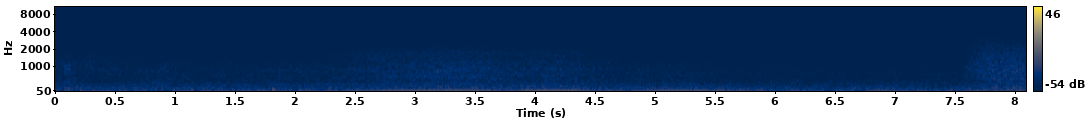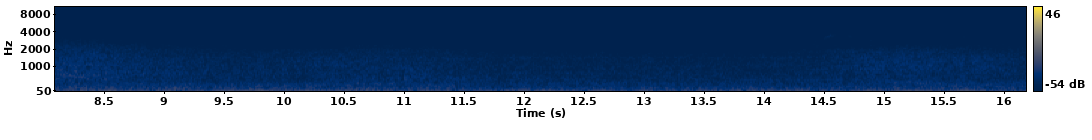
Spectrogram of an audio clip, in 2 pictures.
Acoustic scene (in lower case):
residential area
